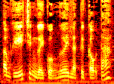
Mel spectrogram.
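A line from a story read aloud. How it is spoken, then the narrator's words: Smiling, calm. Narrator (Vietnamese): mặt vẫn còn mỉm cười như cũ rồi nói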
